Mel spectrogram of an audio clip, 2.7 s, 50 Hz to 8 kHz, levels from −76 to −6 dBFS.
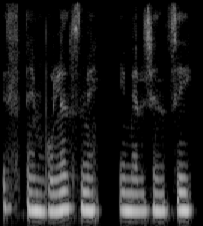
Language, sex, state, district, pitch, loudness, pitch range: Hindi, female, Uttar Pradesh, Etah, 190 Hz, -30 LUFS, 185-195 Hz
